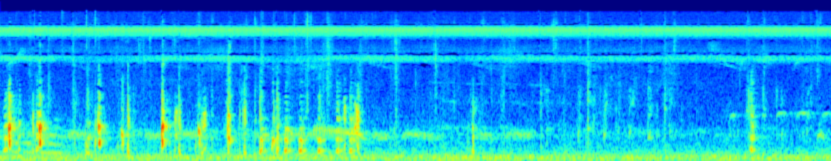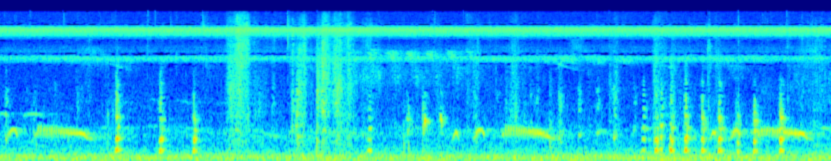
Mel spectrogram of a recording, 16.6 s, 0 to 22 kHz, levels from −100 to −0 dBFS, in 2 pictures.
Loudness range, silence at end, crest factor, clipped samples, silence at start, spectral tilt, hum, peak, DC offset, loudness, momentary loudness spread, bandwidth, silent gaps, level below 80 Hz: 7 LU; 0 s; 30 dB; under 0.1%; 0 s; -3.5 dB/octave; none; -6 dBFS; under 0.1%; -35 LUFS; 8 LU; 16.5 kHz; none; -50 dBFS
